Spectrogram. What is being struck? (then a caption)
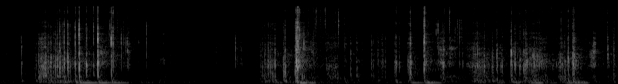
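Soap bar scraped with a knife. A yellow-handled utility knife scrapes a solid orange bar of dry soap held in the hand, curling off thin shavings. Dry, bright, crinkly scraping comes in quick bursts, with a brief quiet pause before the crisp shaving resumes.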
